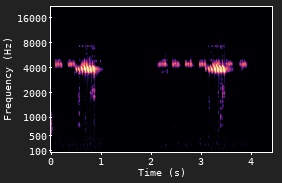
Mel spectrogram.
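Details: Loud katydid call in a vegetable garden, the insect unseen. Soft high ticks quicken into a harsh, buzzy rasp, then silence for about a second, then the same ticking-then-rasping phrase repeats.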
